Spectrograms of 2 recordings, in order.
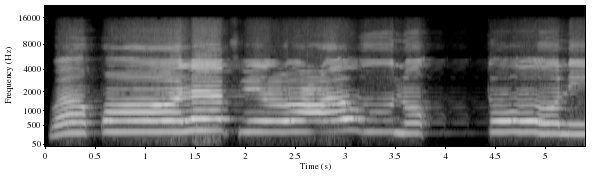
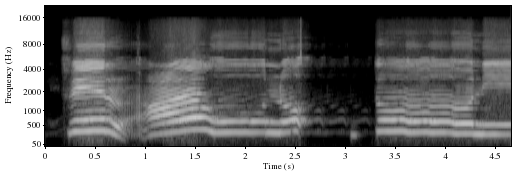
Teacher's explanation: یہاں پر ہم نون کے ساتھ حمزہ کو ملائیں گے، الف کو نہیں پڑھیں گے، جو حمزہ کے اوپر جزم ہے تو جھٹکا بھی دیں گے، فرعون ائْتونی۔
